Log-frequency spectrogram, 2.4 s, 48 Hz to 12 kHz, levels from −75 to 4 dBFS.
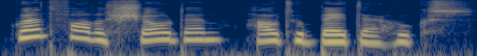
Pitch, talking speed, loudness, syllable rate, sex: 225 Hz, 200 wpm, -19 LUFS, 5.0 syllables/s, female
